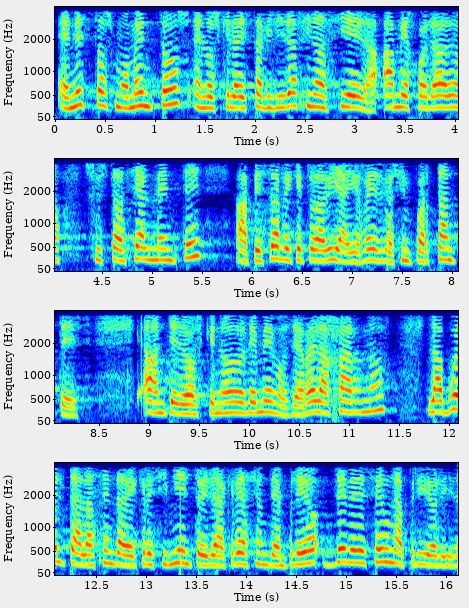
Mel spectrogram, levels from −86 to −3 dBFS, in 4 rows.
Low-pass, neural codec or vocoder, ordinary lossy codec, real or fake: 3.6 kHz; none; none; real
